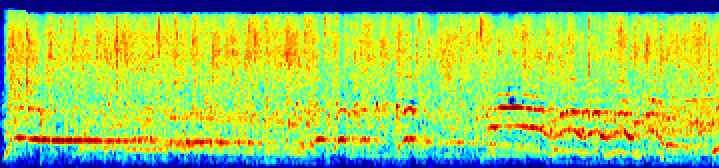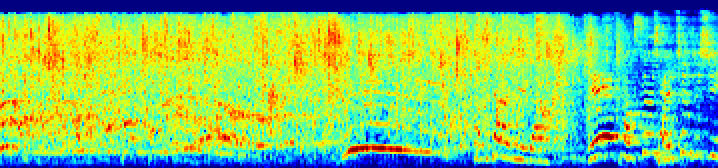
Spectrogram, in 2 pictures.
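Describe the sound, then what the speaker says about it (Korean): Audience members at an invited lecture clap together on a cue, a sustained wash of applause with excited shouts and exclamations riding over it and a voice rising near the end. "박수 한번 쳐볼게요"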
